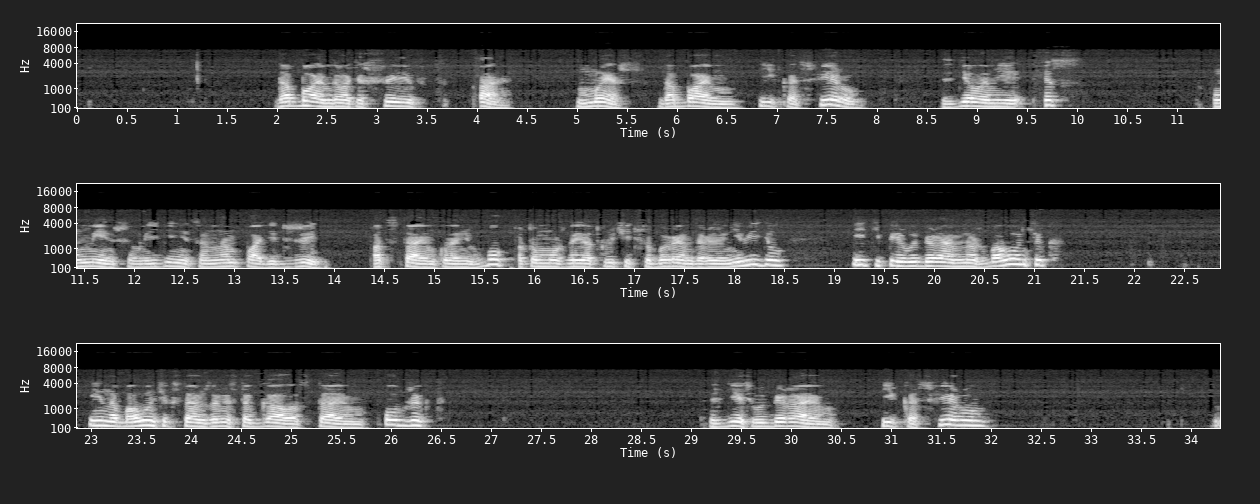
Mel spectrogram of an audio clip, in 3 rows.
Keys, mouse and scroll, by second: 0.0 click, 4.0 shift+a, 9.3 s, 11.8-12.1 middle drag, 13.9 g, 15.9-16.4 middle drag, 16.9-17.3 shift+middle drag, 21.1 click, 24.1-26.0 drag, 29.4-34.0 drag.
